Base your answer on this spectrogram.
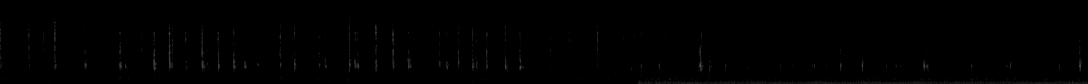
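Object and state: Plastic game controller.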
